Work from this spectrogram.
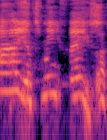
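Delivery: put-on very high-pitched kids' TV style voice. Joking about sounding like a cartoon, then greeting: Face from Nickelodeon voice. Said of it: "I sound like friggin' Face from Nickelodeon".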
